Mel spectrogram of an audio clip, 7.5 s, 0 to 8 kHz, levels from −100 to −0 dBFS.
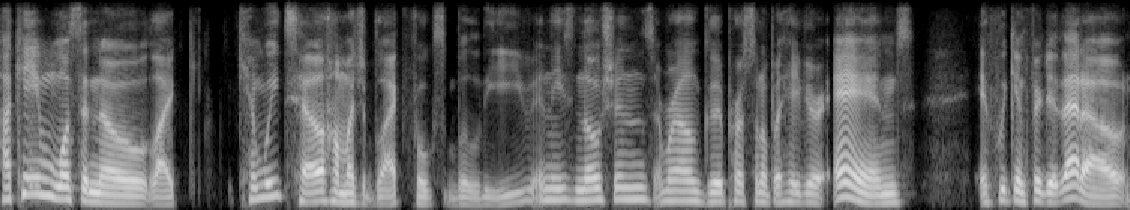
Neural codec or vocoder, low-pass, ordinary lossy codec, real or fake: codec, 16 kHz, 2 kbps, X-Codec, WavLM features, trained on Multilingual LibriSpeech; 7.2 kHz; Opus, 24 kbps; fake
